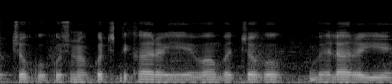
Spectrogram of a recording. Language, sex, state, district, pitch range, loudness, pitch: Hindi, male, Bihar, Jahanabad, 110-115 Hz, -29 LUFS, 115 Hz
